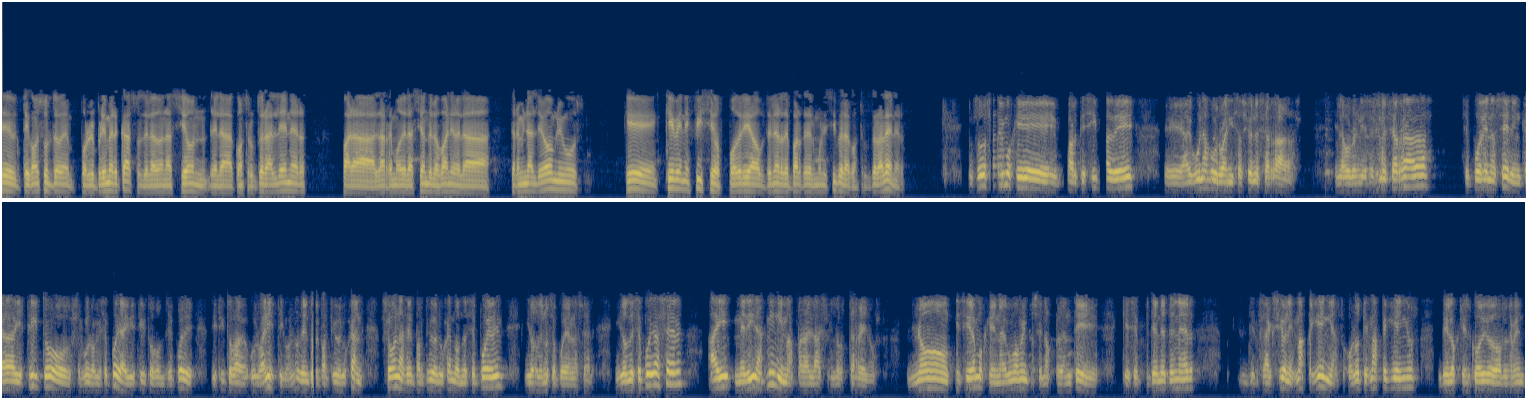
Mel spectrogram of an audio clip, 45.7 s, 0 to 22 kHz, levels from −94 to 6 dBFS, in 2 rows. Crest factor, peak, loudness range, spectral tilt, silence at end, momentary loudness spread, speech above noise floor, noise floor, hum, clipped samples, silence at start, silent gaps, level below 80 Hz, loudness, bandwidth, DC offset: 18 dB; -2 dBFS; 3 LU; -10 dB/octave; 0 s; 11 LU; 58 dB; -77 dBFS; none; under 0.1%; 0 s; none; -64 dBFS; -19 LUFS; 4 kHz; under 0.1%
